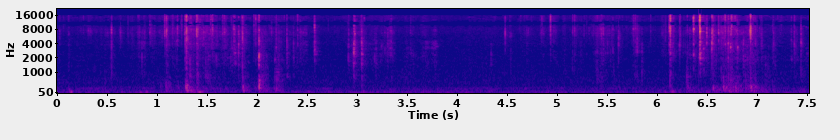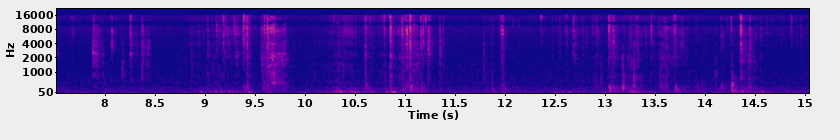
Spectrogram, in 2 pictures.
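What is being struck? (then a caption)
Bar of soap shaved with a metal blade. A metal blade shaves and carves pieces off the surface of a solid, dry blue-and-white striped bar of soap held in the hand. Short, crisp scraping and crackling cuts come in irregular bursts, bright and dry with almost no ring, each stroke flaking off soap.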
